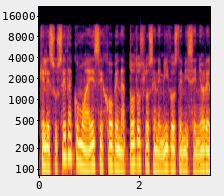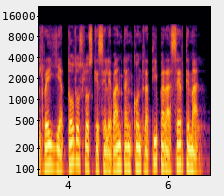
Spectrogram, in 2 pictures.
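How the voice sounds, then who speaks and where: A man's voice: lowish voice, fairly quick, darkish tone, no room sound, natural voice. A man reading as a foreign war messenger. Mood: formal. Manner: plain read-aloud delivery.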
